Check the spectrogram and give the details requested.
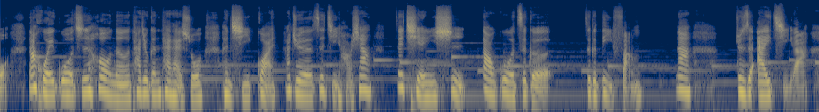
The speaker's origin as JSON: {"language": "Chinese", "country": "Taiwan", "accent": "Taiwanese Mandarin (台湾国语)", "said": "我今天一直台湾国语"}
